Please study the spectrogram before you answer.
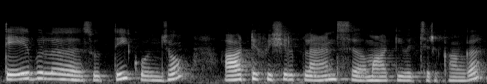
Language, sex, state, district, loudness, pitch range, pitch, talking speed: Tamil, male, Tamil Nadu, Chennai, -18 LUFS, 190-240 Hz, 215 Hz, 85 wpm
